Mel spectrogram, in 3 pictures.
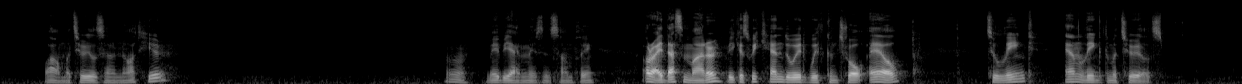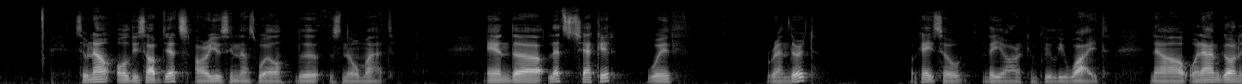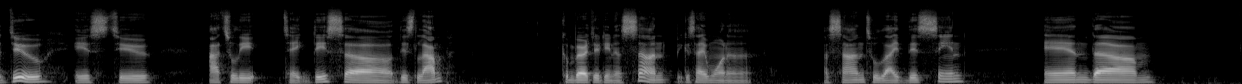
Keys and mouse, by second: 11.7 click, 13.4 right click, 16.5 a, 18.3 click, 22.8 middle click, 25.8 right click, 27.7 middle click, 30.0 click, 32.8 shift+middle click, 34.7 middle click, 35.9 r, 36.2 z.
